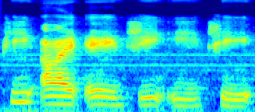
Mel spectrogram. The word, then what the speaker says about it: Piaget: Researchers such as Piaget, I'll say his word if you want to research, Piaget, and Kohlberg, Kohlberg, not to mention my own research, have agreed that humans go through 6 basic stages of development.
